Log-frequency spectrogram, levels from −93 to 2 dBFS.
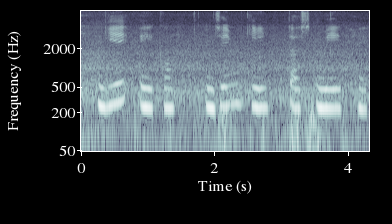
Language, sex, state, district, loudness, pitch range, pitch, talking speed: Hindi, female, Madhya Pradesh, Dhar, -13 LUFS, 235-260 Hz, 240 Hz, 85 wpm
